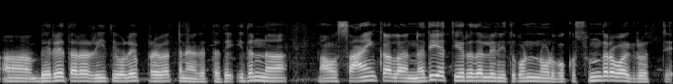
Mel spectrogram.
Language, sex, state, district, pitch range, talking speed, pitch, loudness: Kannada, male, Karnataka, Dharwad, 150-175 Hz, 115 wpm, 155 Hz, -16 LUFS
